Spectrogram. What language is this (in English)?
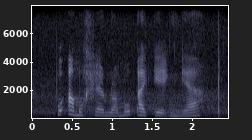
Tswana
